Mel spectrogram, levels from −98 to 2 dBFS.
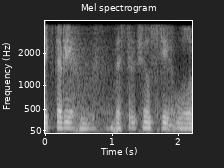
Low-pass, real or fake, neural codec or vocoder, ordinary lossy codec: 3.6 kHz; fake; codec, 44.1 kHz, 0.9 kbps, DAC; AAC, 24 kbps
